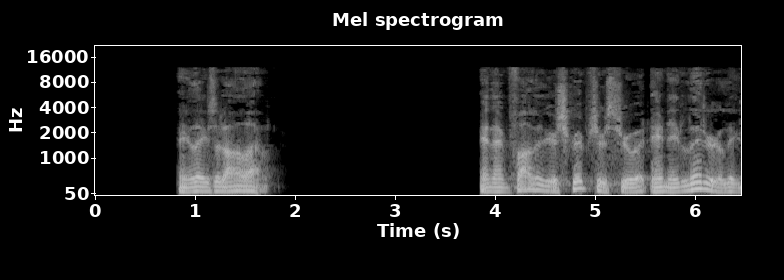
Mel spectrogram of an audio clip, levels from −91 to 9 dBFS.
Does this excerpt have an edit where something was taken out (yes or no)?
no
